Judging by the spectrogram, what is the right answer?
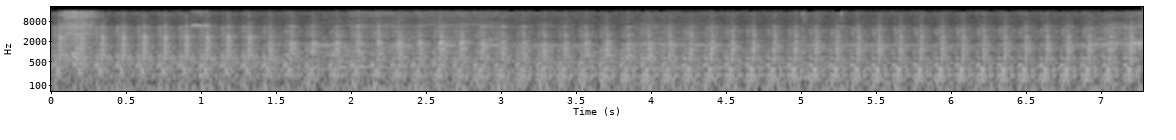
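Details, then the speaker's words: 1971 Triumph Stag Mk1 3.0 V8, a barn find sat roughly 10–20 years, on its first start attempt. The starter churns steadily at about 214 beats a minute with no firing; the engine is free and turns over but won't start, spark unchecked. "Right, Well, crank's over. Well, so by that rationale then, yes. Yes, guys, it turns over."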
